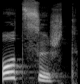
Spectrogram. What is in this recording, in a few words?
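"отсышт", Komi, female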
